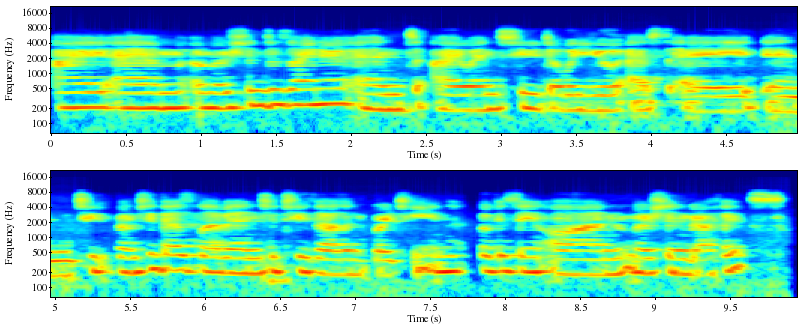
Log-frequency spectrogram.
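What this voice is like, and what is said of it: French-American accent. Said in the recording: “I am French and American, so that is why I have this accent.”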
